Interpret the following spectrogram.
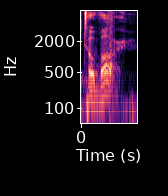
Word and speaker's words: Tovar: Is that how you pronounce your last name? Tovar. Yeah. Tovar.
